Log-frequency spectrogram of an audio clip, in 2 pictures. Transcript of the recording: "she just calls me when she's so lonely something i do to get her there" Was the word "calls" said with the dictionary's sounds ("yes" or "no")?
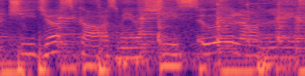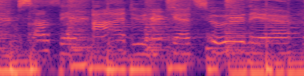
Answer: yes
